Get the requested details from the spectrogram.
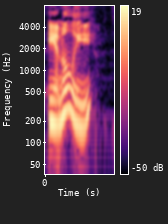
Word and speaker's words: Anali: And his girlfriend is Anna Lee. – Yes. – Spelled A-N-A-L-I.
